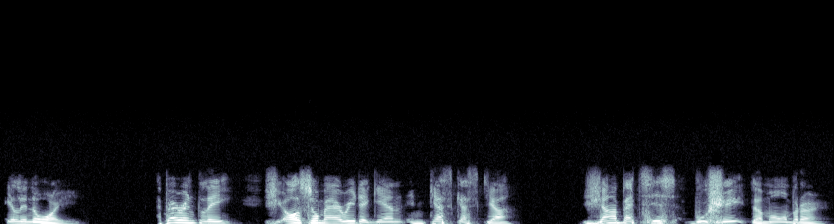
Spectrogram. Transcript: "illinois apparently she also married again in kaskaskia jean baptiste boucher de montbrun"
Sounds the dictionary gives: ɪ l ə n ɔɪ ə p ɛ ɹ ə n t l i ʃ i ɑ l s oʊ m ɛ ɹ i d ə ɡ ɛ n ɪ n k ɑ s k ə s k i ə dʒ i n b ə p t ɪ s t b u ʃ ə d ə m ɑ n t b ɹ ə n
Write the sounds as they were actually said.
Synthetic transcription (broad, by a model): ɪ l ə n ɔɪ ə p ɛ ɹ ə n t l i ʃ i ɑ l s oʊ m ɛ ɹ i d ə ɡ ɛ n ɪ n k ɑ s k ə s k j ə ʒ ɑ b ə t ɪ s t b u ʃ ə d ə m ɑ b ɹ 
